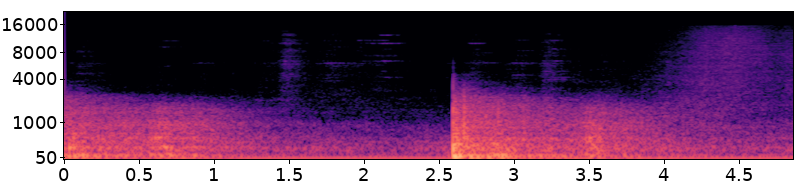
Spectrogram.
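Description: Aerial firework shells bursting: a boom right at the start and a second about two and a half seconds in, each dying away in a rumble over about a second.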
